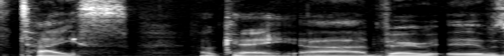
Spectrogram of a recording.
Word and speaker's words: Theis: Uh, the H is silent. Very similar to nice. So, Ty. Ty.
